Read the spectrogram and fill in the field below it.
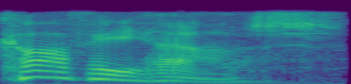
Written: coffeehouse

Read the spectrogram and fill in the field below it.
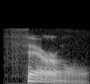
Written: ferrule

